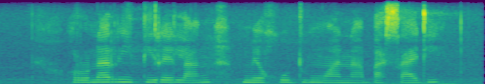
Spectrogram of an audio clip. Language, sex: Tswana, female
